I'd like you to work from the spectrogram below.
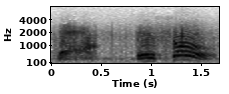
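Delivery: rising to a loud insistence; insistent cry. A narrator's reading. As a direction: cry out in vindication. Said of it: "cried the Hessian".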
